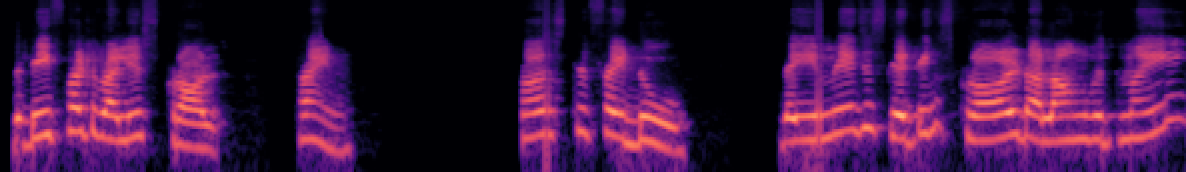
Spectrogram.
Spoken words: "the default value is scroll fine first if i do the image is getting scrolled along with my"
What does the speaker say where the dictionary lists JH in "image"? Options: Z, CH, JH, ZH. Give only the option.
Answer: JH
